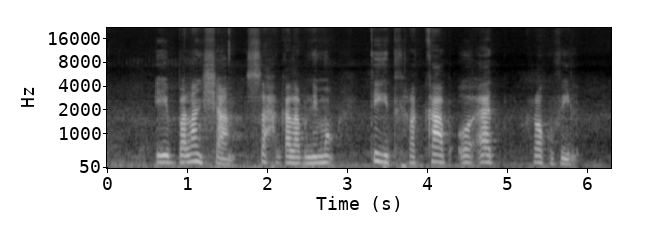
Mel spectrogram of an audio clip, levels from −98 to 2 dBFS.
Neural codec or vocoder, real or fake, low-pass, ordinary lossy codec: vocoder, 44.1 kHz, 128 mel bands, Pupu-Vocoder; fake; none; none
